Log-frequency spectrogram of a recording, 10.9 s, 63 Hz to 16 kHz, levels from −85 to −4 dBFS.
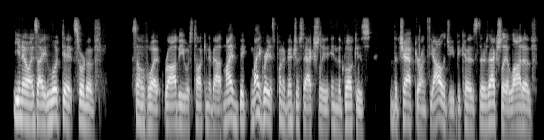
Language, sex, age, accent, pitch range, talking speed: English, male, 30-49, American, 110-130 Hz, 205 wpm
